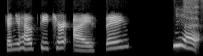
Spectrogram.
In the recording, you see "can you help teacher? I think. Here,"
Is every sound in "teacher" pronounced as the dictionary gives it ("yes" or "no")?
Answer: yes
